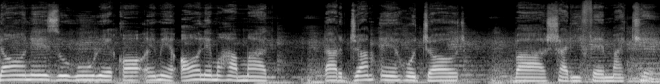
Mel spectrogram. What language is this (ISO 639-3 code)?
fas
